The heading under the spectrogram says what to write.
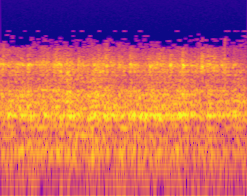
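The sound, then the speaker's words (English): A train rolls along the rails with a steady, continuous rumble and a faint droning hum, holding an even loudness throughout with no voices, heard from a drawing room aboard the train. “Lois is alone in a drawing room on the train”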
